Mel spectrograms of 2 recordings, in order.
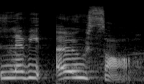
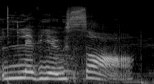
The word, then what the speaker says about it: Leviosa: waving a wand about you're saying it's Leviosa No Livio saw the comedic scene helps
